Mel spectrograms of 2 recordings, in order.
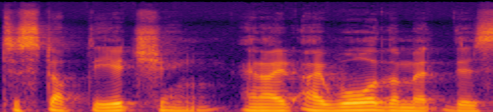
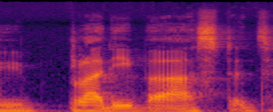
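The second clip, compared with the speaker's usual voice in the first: quiet mumble under the breath; 3 semitones lower, 8 dB quieter than usual. Retelling what the mother said while getting him out of trouble: imitating a mumble under breath. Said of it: "she would mumble".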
